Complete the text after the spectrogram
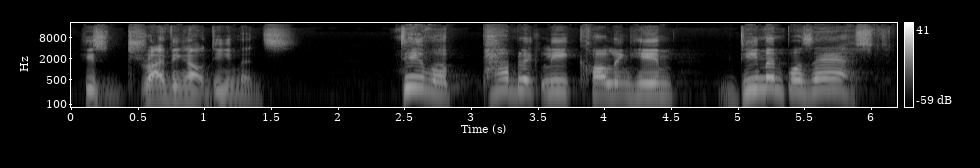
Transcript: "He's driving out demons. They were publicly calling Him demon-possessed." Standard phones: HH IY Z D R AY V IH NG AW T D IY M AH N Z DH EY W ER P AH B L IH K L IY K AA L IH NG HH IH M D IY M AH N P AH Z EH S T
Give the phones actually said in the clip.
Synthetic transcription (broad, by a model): HH IY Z D R AY V IH NG AW T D IY M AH N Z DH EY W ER P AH B L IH K L IY K AA L IH NG HH IH M D IY M AH N P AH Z EH S T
